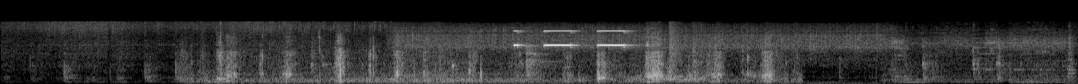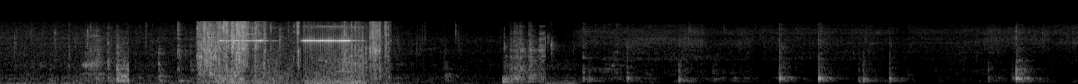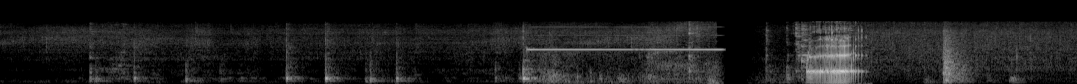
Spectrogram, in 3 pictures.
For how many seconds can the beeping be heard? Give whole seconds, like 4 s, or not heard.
6 s.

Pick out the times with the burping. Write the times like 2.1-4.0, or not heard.
29.6-30.2.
